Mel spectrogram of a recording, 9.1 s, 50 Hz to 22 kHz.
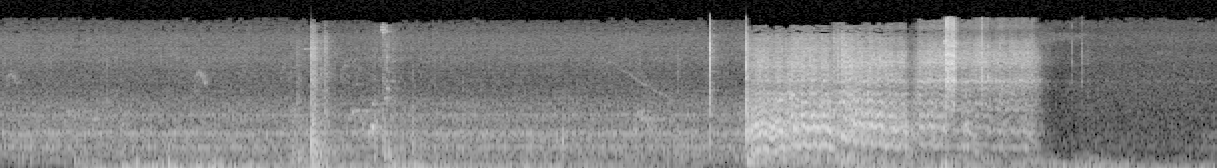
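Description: Ford 302 V8 being cranked and firing unevenly, with a loud stretch starting about five and a half seconds in that cuts off abruptly about two seconds later. The engine fires but will not keep running.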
